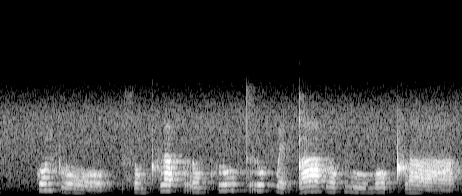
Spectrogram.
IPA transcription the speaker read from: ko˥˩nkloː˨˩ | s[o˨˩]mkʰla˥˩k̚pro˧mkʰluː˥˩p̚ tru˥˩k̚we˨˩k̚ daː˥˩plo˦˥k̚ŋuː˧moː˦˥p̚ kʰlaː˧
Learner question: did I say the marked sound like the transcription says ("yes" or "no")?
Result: yes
